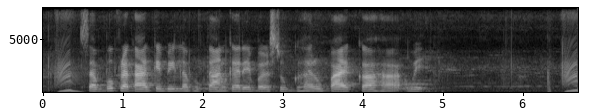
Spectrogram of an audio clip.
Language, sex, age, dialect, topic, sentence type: Chhattisgarhi, female, 25-30, Eastern, banking, question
